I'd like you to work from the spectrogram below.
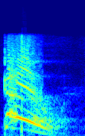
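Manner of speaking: high, loud shout of Go; starting shout. Acted. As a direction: yell it like a race starter.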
